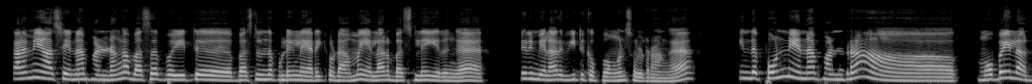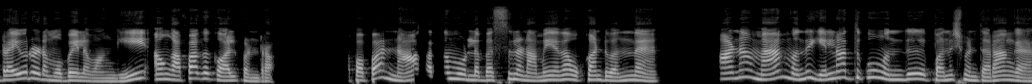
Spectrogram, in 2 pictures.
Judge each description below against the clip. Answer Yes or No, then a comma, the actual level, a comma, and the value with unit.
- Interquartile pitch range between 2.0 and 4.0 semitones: No, average, 4.8 semitones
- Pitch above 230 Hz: No, high, 215 Hz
